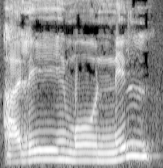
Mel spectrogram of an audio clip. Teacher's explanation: نون کا لام میں ادغام ہوتا ہے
